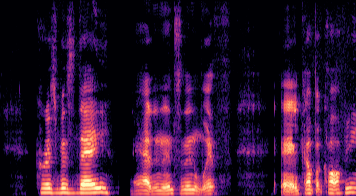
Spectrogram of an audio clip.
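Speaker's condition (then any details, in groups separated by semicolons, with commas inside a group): Cerebral palsy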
